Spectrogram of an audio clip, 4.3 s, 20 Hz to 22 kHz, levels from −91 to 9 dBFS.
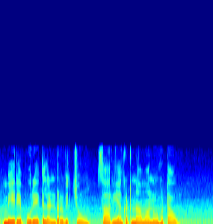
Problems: none marked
